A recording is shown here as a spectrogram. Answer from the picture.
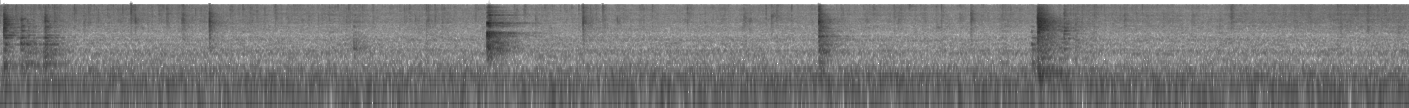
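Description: Diced onions sizzling steadily in a hot frying pan, with three sharp clinks of kitchen utensils and dishes against the stovetop, about two and a half, four and five seconds in.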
